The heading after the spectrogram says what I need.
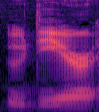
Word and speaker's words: Udyr: that I will mention, I've heard his name pronounced as both Udyr and Udyr, and I will probably say both in this video, so I don't really care which pronunciation people use, so don't worry about bugging me about that.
